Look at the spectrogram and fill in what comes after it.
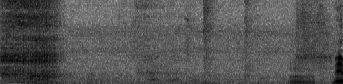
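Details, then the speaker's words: Patient with snoring and apnoea during sleep endoscopy, asleep: rough snore, long quiet pause, then snorting, gasping breath; endoscopy found enlarged soft palate, tonsils and uvula, polysomnography done the night before: snoring with obstructive sleep apnoea. "Navbatdagi bemorimiz xurroga otish va apnoyi boʻyicha kelgan. Xurga otishini o'zingiz ham koʻrishingiz mumkin."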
